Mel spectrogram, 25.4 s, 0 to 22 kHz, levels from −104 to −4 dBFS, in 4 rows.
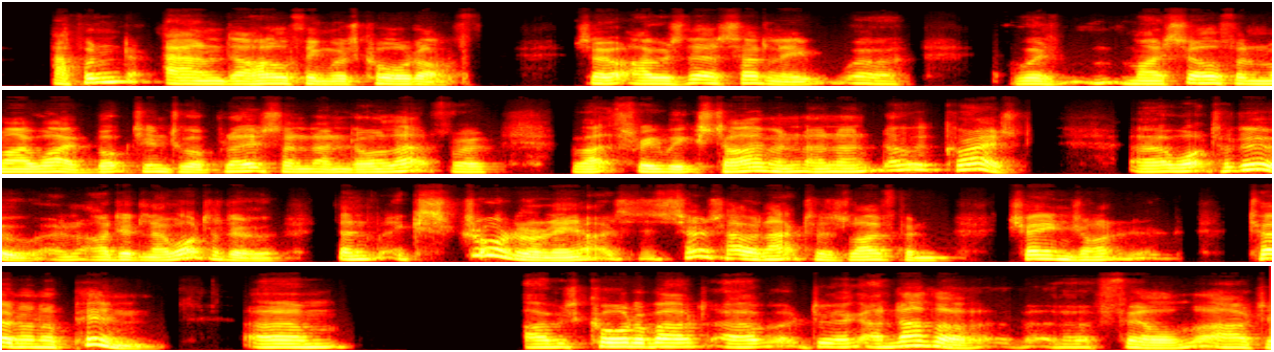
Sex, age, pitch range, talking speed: male, 60-79, 135-185 Hz, 175 wpm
